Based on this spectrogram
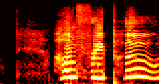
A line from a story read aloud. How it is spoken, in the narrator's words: yelled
